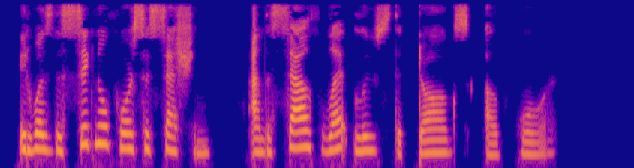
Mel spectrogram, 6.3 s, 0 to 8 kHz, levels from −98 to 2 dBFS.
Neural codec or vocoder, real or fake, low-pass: none; real; 7.2 kHz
